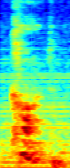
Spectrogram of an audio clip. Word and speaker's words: Kant: the name on the board and it is pronounced Conte it's not canned God is German and when I say he's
